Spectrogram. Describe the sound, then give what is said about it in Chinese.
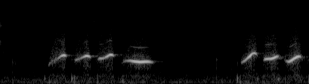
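Someone whistles a playful imitation of a stomach growling from hunger: four quick mid-pitched notes, the last one held longer, then a short pause and four more. No talking, just the whistle. “哎呀，早上起来火火急火燎的赶到台里开会的时候，肚子饿的咕咕叫啊，就是那种”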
